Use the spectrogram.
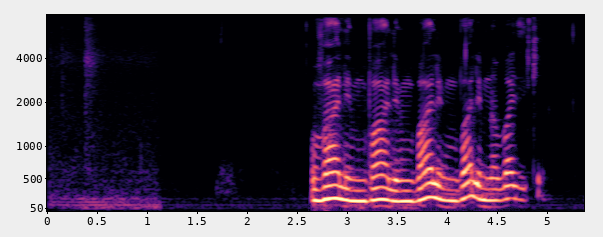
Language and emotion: Russian, neutral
